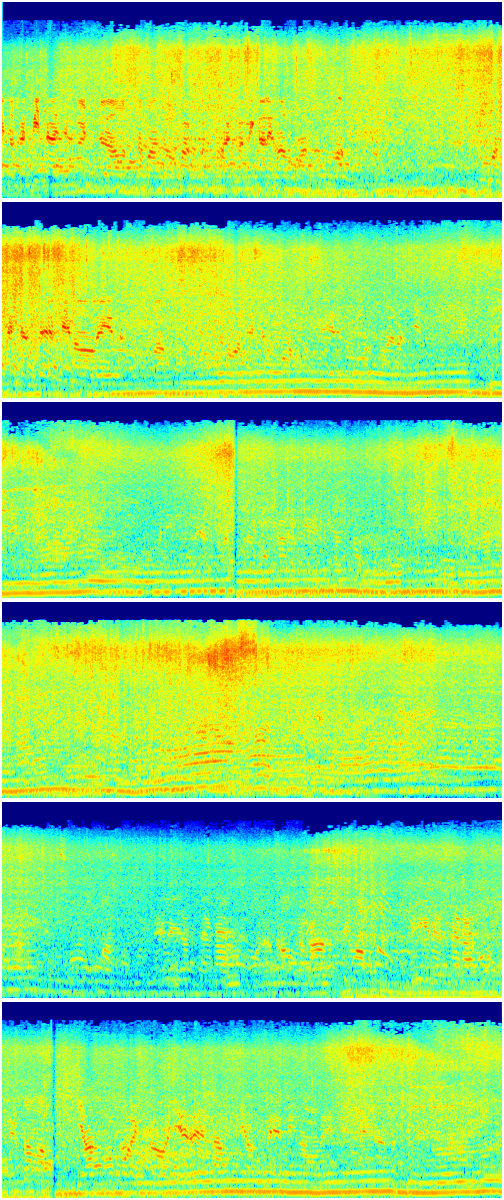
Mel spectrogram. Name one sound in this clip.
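Several racing car engines roar and rev loudly, rising and falling in pitch.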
